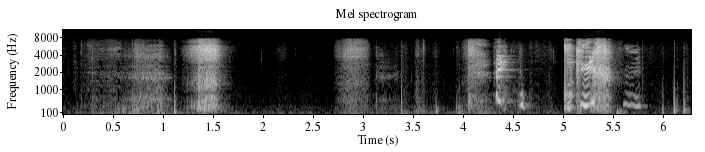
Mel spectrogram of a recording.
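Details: Adult female, intense sneezing fit with stifling, itchy nose: several sharp, forceful bursts of air in quick succession, some partly held back; repeated sneezing, a few stifled.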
